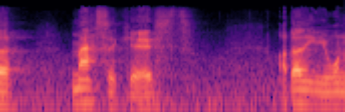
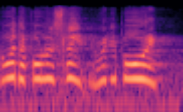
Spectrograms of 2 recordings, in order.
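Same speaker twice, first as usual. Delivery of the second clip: very high, squeaky cartoon voice. Showing how to defuse a mean thought by saying it in Mickey Mouse voice. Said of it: "Or I might do it Mickey Mouse".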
